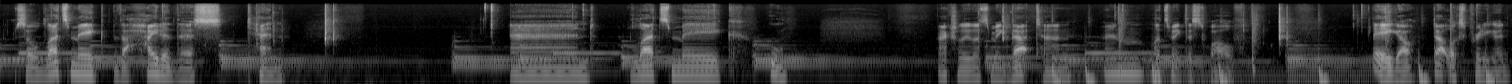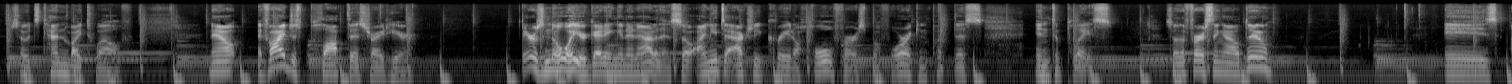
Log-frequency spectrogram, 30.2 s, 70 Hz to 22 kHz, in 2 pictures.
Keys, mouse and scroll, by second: 0.4 click, 1.4 click, 2.2-3.1 typing, 3.1 Return, 4.3 middle click, 5.6 click, 6.9 click, 9.1-10.1 typing, 11.0 click, 11.7 click, 12.0-12.9 typing, 13.4 click, 13.7 right click, 15.1 click, 15.7-18.8 drag, 19.1-23.1 right drag, 23.6-29.2 drag.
